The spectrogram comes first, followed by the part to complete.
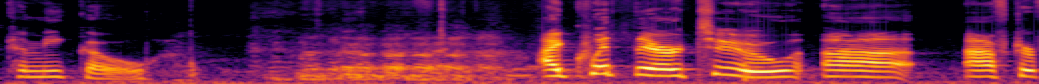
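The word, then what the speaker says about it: Comico: It's pronounced Kamiko.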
